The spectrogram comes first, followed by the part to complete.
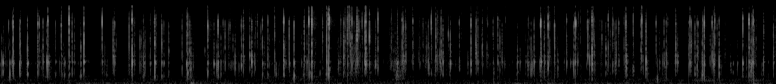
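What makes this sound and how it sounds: An empty, hollow, clear plastic drink bottle is squeezed and crunched with both hands. It gives a steady run of sharp, bright crackles and crinkles for about eight seconds, with almost no low end. Each snap is dry and dies away instantly.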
